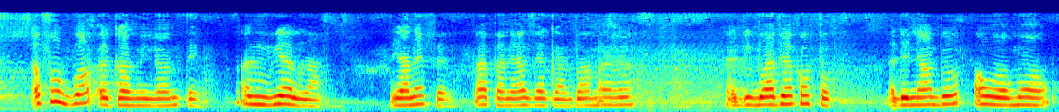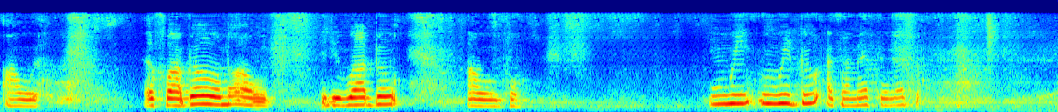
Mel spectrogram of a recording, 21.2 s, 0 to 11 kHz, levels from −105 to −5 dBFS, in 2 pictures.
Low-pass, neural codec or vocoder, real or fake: 7.2 kHz; codec, 16 kHz, 1.1 kbps, Voila-Tokenizer; fake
